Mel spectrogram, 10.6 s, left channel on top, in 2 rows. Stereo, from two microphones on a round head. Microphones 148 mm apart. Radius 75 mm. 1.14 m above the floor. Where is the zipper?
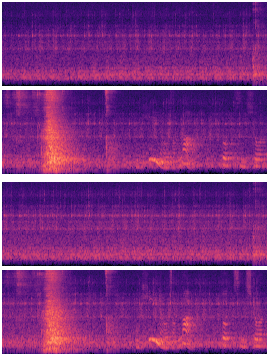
35° left (ahead or behind), 3 m.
